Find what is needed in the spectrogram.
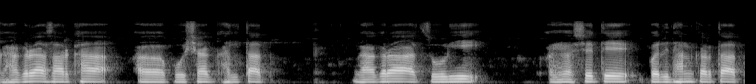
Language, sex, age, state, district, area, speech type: Marathi, male, 30-45, Maharashtra, Akola, urban, spontaneous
